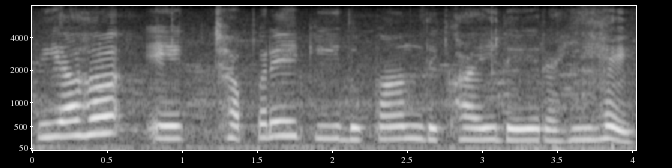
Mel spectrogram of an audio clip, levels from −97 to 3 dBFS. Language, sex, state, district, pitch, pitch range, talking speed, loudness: Hindi, female, Madhya Pradesh, Dhar, 250 Hz, 230-275 Hz, 135 wpm, -15 LUFS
